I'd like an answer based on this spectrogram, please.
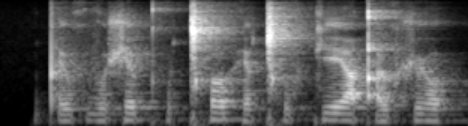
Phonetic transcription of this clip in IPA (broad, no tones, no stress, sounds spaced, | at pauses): pʼ eː xʷ v u ʃ e kʷʰ i ǀʰ o h e o̯ ǀʰ ɨ xʷ kʲ eː qʼ eː xʷ ʃ ʉ o̯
